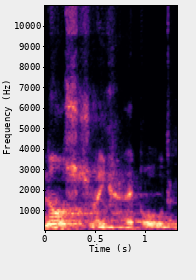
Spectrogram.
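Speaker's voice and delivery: ordinary talk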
